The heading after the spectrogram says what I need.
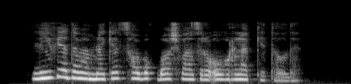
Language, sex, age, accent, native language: Uzbek, female, 18-24, Andijon, Uzbek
